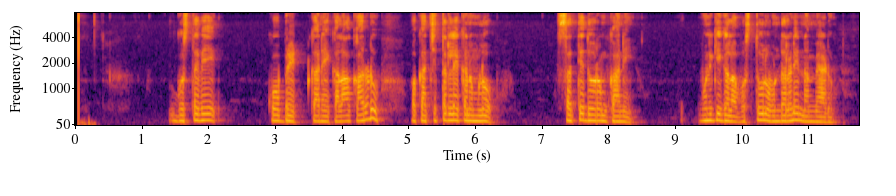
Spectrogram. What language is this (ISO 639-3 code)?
tel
